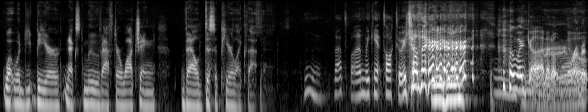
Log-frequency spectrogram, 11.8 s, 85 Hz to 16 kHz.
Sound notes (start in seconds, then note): 8.1 laughing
